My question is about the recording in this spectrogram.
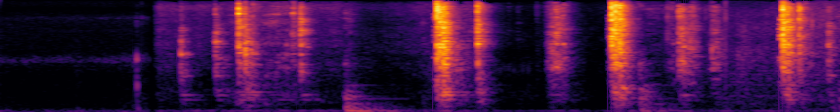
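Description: A pair of deer antlers knocked and clacked together: antler rattling, an irregular run of sharp clicks starting about a second in, loudest in the second half. The rattling imitates two bucks fighting, to draw a buck in.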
